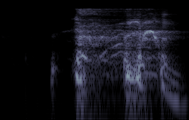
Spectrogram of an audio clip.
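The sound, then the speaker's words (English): A single loud cough with a rough, raspy burst that drags on for over a second, heard on its own without any talking. “Excuse me, cough button, hit it.”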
